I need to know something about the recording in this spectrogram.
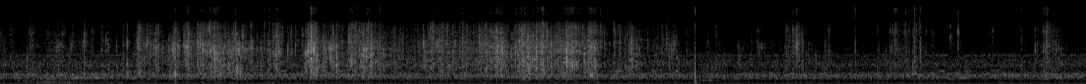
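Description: Plastic packaging crinkling and rustling as a mailer bag is opened and a small item sealed in a clear plastic bag is pulled out, busiest in the first half and thinning out toward the end.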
